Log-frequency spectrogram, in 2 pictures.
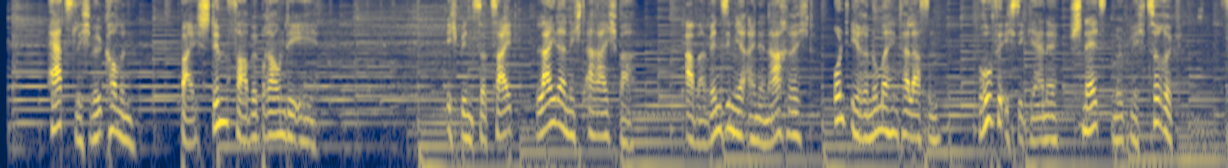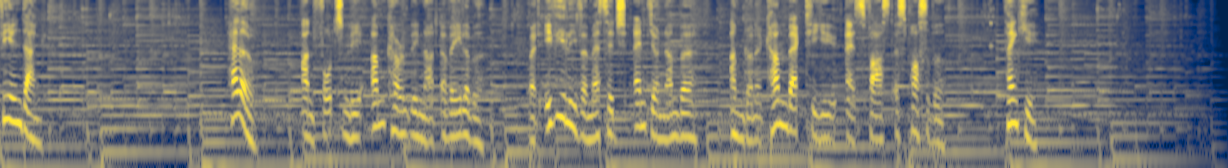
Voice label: Telefonansage nett zweisprachig

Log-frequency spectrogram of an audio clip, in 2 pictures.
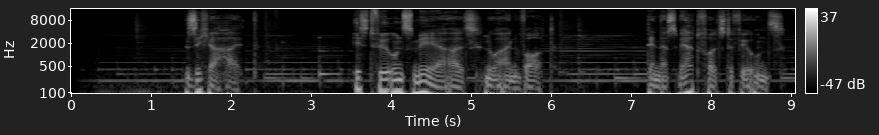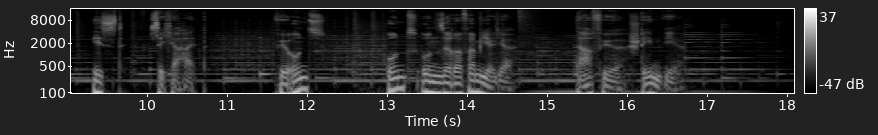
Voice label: Sprechprobe Product Film

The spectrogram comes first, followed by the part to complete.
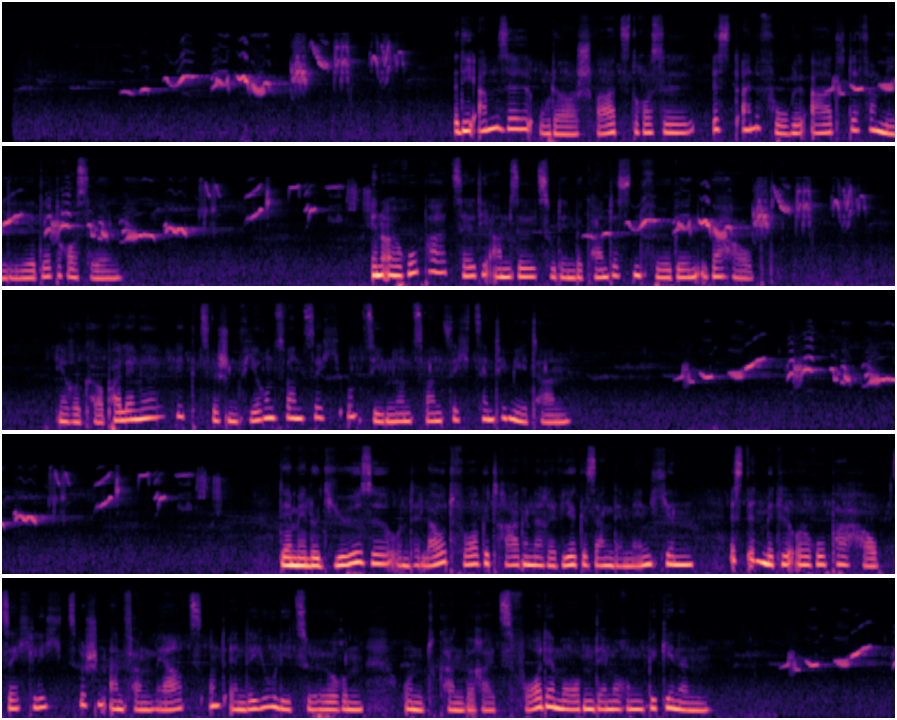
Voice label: Dokumentarfilm; Amsel

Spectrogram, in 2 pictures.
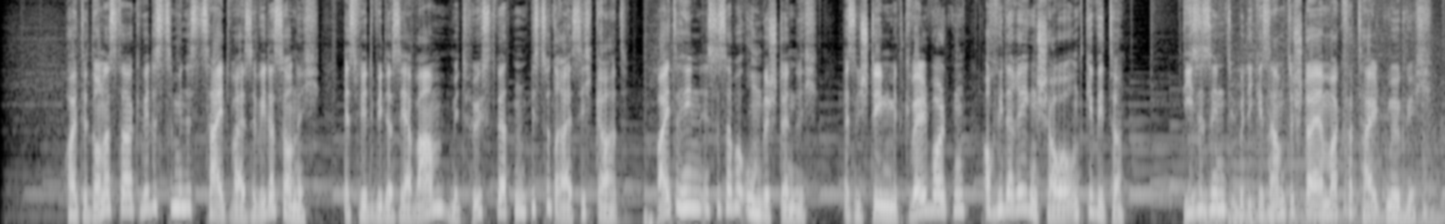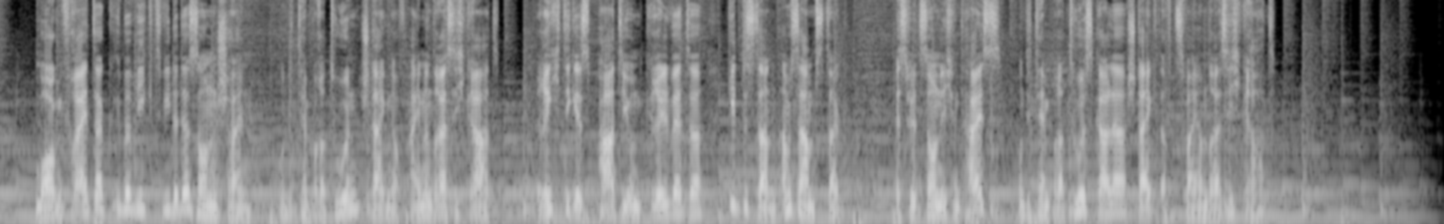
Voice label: Wetter mit Jingle

